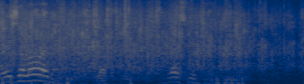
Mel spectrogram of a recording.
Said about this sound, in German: Und lasst uns sie nochmal mit einem ganz herzlichen Applaus willkommen heißen. Very welcome. Great to have you with us.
